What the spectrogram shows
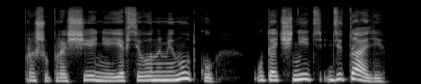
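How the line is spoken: Mumbling. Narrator (Russian): промямлил мистер

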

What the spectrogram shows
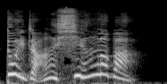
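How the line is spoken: Shouting. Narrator (Chinese): 他叫起来

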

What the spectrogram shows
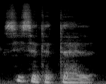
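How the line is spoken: Murmured. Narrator (French): murmura-t-elle

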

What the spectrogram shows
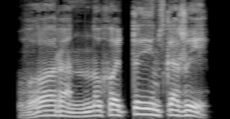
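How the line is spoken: Growl. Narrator (Russian): рыкнул

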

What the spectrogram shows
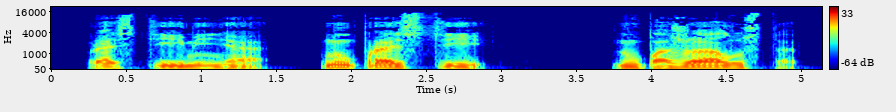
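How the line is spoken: Muffled, choking on sobs. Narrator (Russian): Гостья выталкивала слова глухо и невнятно, давясь рыданиями

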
